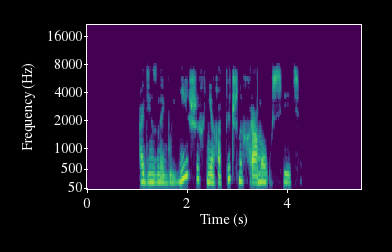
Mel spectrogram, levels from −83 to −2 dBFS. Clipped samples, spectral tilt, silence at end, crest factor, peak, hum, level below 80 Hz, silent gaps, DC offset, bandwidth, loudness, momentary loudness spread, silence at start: under 0.1%; -4.5 dB/octave; 1.25 s; 20 dB; -2 dBFS; none; -60 dBFS; 2.72-2.77 s; under 0.1%; 8 kHz; -20 LUFS; 7 LU; 1.05 s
